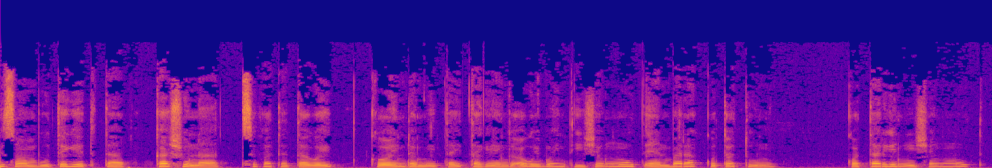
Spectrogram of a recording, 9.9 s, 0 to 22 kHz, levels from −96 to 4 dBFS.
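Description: Generation loss runs throughout this speech clip: the sound is swirly, smeared and hollow, attacks are blurred, and nothing remains above 16.5 kHz. It likely comes from about ten successive MP3 passes near 65 kbit/s, each requantising on a shifted frame grid.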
